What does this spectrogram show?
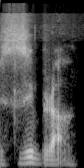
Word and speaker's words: zebra: We have to bear in mind zebra is British IPA, American side zebra.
